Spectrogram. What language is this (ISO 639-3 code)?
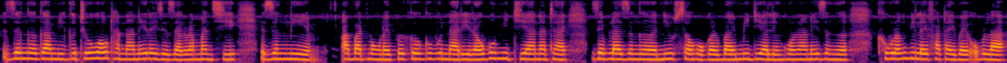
brx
